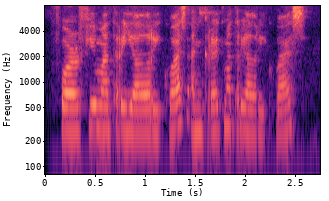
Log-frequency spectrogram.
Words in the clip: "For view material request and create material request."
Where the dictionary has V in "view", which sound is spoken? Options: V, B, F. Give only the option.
F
